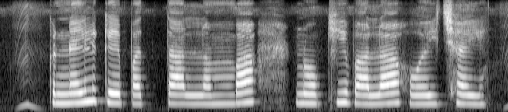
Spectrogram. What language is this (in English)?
Magahi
